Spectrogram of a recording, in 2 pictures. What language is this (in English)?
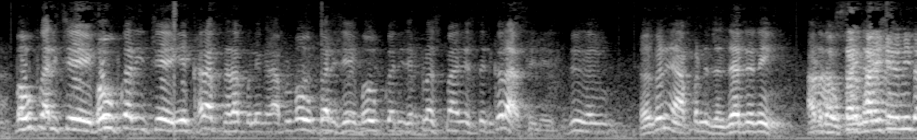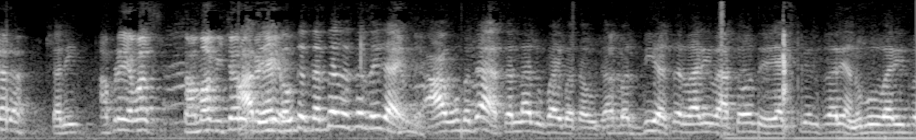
Gujarati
